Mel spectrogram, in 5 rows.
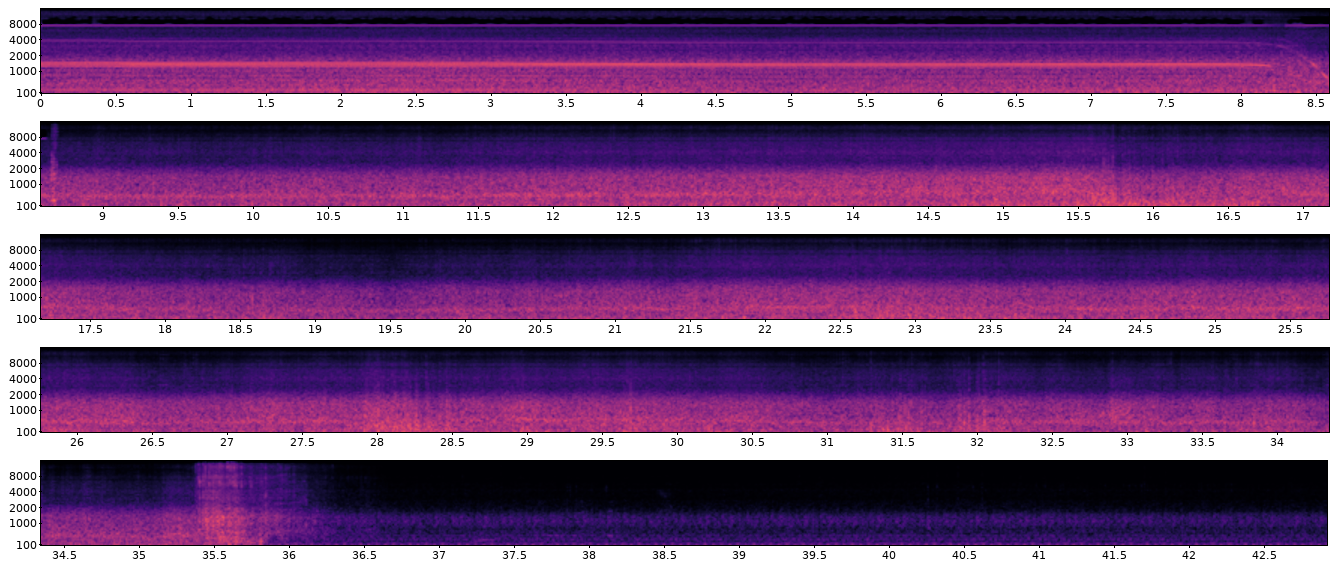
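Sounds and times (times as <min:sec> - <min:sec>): model plane motor whining: 0:00.0 - 0:08.8.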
